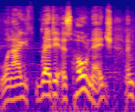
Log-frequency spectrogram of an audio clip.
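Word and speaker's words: Honedge: All right, so with me the whole the whole Shaba Castle thing and Hond. I realize technically it's Hone Edge, but honestly, I just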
